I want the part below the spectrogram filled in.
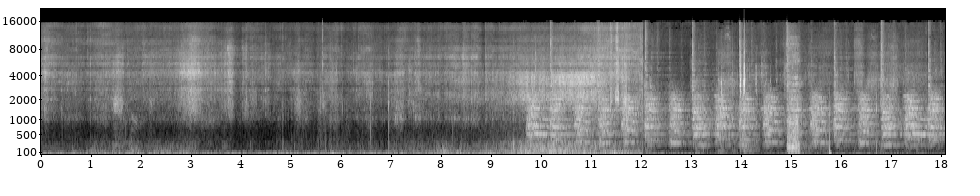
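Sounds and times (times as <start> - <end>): skis scraping over snow: 0.0 - 12.1
wind rumbling on microphone: 0.0 - 12.1.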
